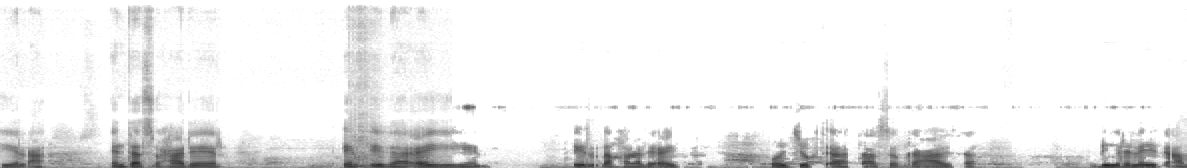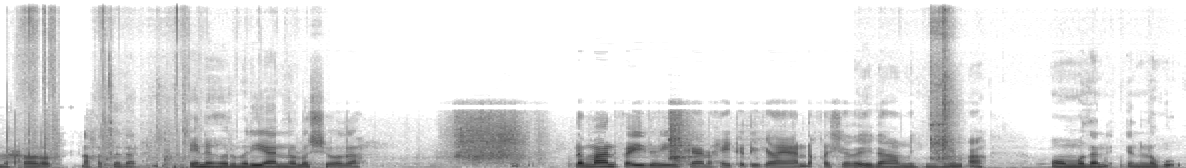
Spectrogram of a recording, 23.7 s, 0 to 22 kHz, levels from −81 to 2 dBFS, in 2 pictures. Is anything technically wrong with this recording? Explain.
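Yes, there are three kinds of problem here.

Speech suppressed in double talk shows up as repeated dips in the voice at 4.56–4.89, 5.42–5.73, 6.13–9.13, 9.49–9.68, 10.65–11.24, 11.57–11.69 and 12.66–12.74 s. It's likely an echo canceller that couldn't separate the talker from far-end echo, so it turned everything down. The dips range from slight to fairly deep, around 20 dB at worst.

Background gated by the echo canceller shows up at 10.23–10.37 s, where the room sound drops by about 10 dB for a brief moment and then comes back. That's the canceller clamping the microphone while the loudspeaker was active and releasing it once playback stopped.

Input switched to a poorer device runs from 15.15 to 20.41 s. The sound suddenly goes duller, with a faint new noise floor well under the speech. There's no gap and no level jump, which likely points to a change to a narrower-band microphone or a headset call profile.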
